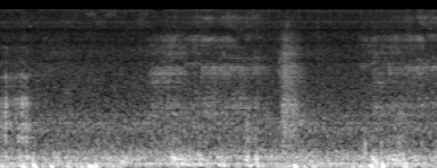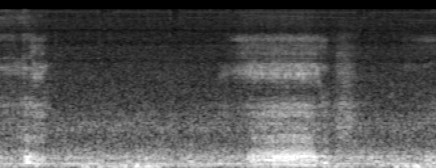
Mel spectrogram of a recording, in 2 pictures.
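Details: Soft, rough snorting breaths repeat over several seconds against low room noise; a sleeping Beagle snoring.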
